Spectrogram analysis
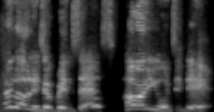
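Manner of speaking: put-on high, sing-song West Indian accent; a jolly West Indian gardener greeting a little girl. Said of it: "who talks a bit like that".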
